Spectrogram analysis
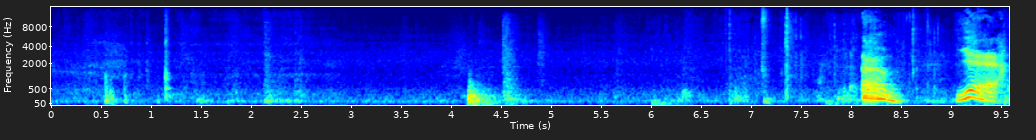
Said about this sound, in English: Hold on. I have to shut the door.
